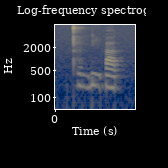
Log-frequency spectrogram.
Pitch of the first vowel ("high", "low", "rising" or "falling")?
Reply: low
